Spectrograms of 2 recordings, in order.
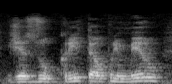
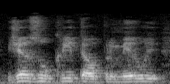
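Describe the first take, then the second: The two takes are said the same way.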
